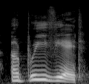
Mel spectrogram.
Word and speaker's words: abbreviate: 要特别提醒，动词 abbreviate 的重音在第二音节，而名词 abbreviation 的重音在第四音节。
